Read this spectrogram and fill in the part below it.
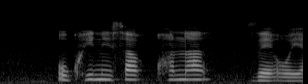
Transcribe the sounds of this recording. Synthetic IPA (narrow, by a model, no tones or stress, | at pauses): ukʰwinisakʰɔna | zɛɔj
